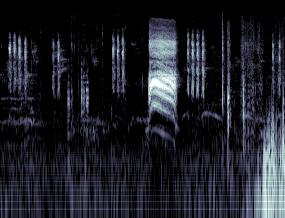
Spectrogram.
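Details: Crows contend for food in the morning. A loud, grating caw sounds at about the halfway point, surrounded by bursts of bright chirps from other birds, and a low rumbling noise comes in at the close.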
